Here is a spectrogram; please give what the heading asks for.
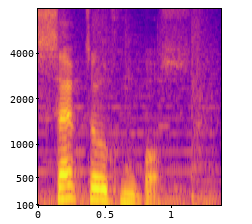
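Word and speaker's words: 's-Hertogenbosch: But it's Sertogenbos. Mm-hmm. Well, why do you put Bosch at the end if you want to pronounce it boss?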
